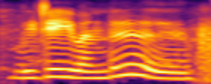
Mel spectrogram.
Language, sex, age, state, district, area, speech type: Tamil, female, 18-30, Tamil Nadu, Kallakurichi, rural, spontaneous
